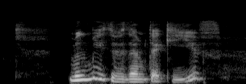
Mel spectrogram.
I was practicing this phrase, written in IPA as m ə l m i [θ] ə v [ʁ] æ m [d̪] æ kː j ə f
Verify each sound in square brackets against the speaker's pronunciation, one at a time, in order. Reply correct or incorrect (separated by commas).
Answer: correct, incorrect, incorrect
